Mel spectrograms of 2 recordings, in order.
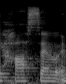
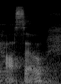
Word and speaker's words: Jasso: Hasso, and my last name is spelled J-A-S-S-O. So there's two J's right in a row, Jess J. Hasso.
